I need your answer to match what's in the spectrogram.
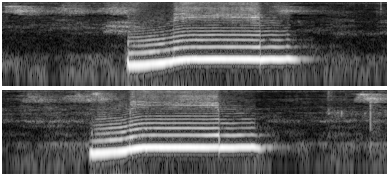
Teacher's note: ہمارے دونوں ہونٹ آپس میں ملے اور پھر ان کی جدائی کے ساتھ آواز پیدا ہوئی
